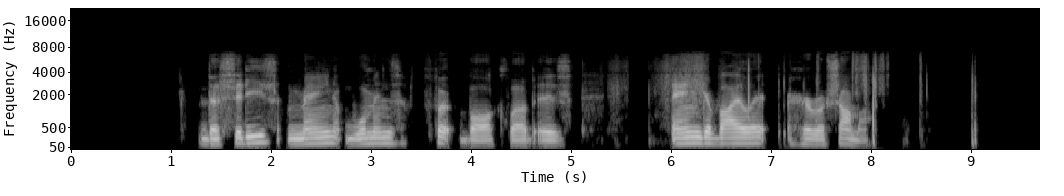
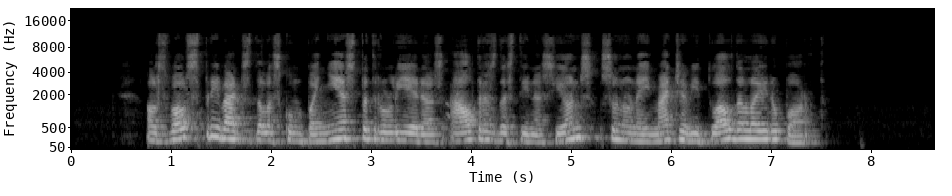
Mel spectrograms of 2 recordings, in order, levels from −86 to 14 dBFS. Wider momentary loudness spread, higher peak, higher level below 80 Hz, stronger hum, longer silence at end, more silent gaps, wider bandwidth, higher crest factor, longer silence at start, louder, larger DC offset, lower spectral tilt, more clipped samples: about the same, 11 LU vs 9 LU; about the same, -2 dBFS vs -4 dBFS; first, -62 dBFS vs -70 dBFS; neither; first, 1.65 s vs 1.15 s; first, 3.43-3.53 s, 5.04-5.10 s, 5.59-5.78 s vs none; second, 6.8 kHz vs 11.5 kHz; about the same, 18 dB vs 18 dB; first, 1.3 s vs 0.75 s; first, -18 LUFS vs -23 LUFS; neither; about the same, -5.5 dB/octave vs -5.5 dB/octave; neither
